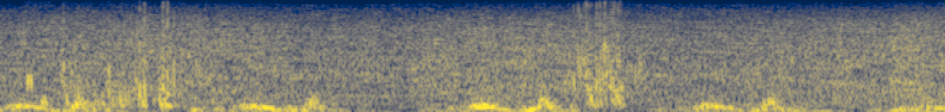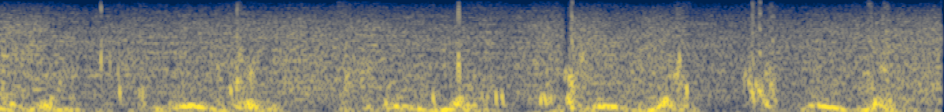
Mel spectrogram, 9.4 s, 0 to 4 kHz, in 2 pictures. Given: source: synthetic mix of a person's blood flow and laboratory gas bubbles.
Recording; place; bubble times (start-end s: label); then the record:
Doppler ultrasound of blood flow; precordium
0.12-0.27 s: bubbles
0.30-0.93 s: bubbles
1.03-1.08 s: bubbles
2.83-3.25 s: bubbles
4.70-4.91 s: bubbles
4.95-5.06 s: bubbles
5.22-5.36 s: bubbles
5.42-5.52 s: bubbles
5.81-6.04 s: bubbles
6.41-6.73 s: bubbles
6.88-6.95 s: bubbles
6.99-7.29 s: bubbles
7.40-7.71 s: bubbles
8.05-8.31 s: bubbles
8.42-8.64 s: bubbles
9.02-9.27 s: bubbles
From the record:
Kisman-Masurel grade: 232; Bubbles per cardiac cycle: several, 3 to 8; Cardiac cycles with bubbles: 50 to 99%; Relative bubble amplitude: moderate (0.250 to 0.450); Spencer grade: 3 (all of the cardiac periods contain showers or single bubble signals, but not dominating or overriding the cardiac motion signals); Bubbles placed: anywhere in the cardiac cycle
